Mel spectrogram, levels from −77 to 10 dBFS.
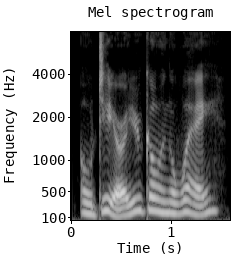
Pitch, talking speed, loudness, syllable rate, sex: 170 Hz, 225 wpm, -14 LUFS, 5.9 syllables/s, male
